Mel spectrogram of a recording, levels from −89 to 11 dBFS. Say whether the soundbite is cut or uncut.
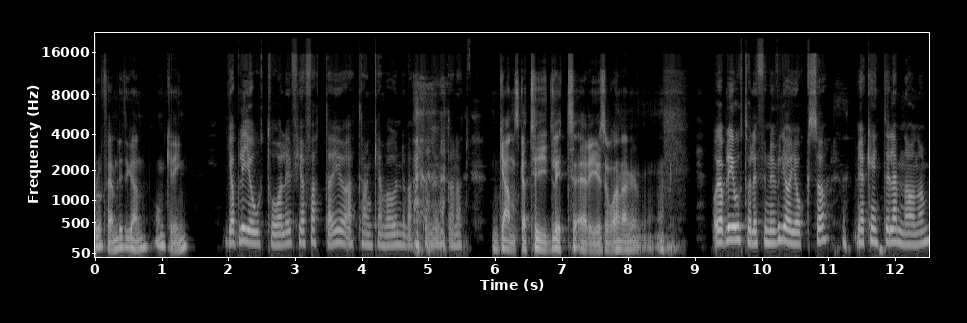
uncut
